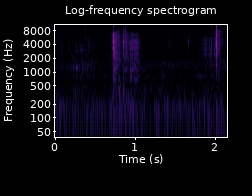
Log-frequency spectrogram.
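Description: Small craft scissors snipping satin-like open weave ribbon off a tied bow: one short, quiet snip under a second in, with faint handling clicks around it.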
